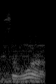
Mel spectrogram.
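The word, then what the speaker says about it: Saguaro: What's the How do you pronounce the name of the park? Sora.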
